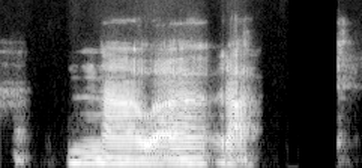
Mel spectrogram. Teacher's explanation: E são todas alveolares.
